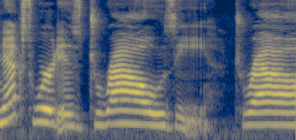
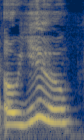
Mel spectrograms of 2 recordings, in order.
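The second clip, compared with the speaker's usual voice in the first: normal talking voice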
